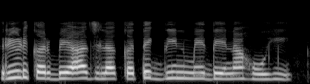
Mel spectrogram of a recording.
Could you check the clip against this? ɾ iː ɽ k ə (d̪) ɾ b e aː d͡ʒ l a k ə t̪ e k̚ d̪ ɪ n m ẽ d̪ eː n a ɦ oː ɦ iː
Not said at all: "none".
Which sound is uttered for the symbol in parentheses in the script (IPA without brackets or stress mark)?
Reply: none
